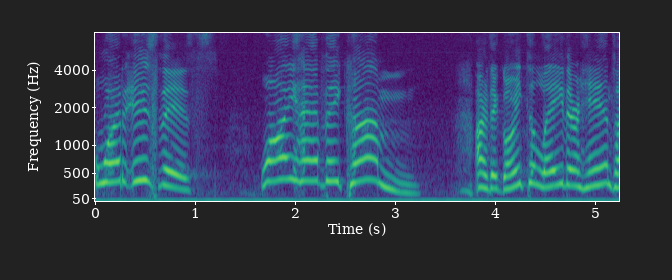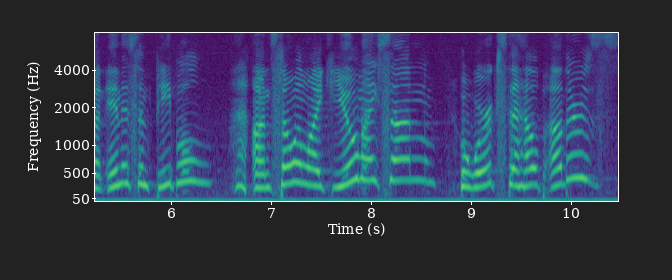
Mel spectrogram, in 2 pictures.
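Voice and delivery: very high, fearful, frightened crying out. A mother sees uninvited visitors come for her son: frightened cry. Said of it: "cried out with a frightened voice".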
